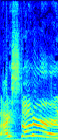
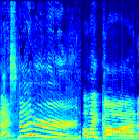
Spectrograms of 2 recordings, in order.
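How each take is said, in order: First: Said in the usual way. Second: Drawn-out, laugh-choked words; laughing, slow, stretched-out. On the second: Real, not acted. Crying-laughing.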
